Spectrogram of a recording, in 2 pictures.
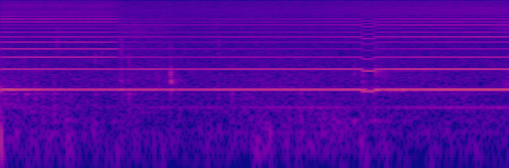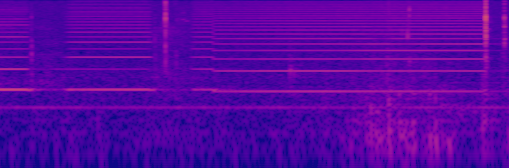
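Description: Synthesizer holding one steady electronic tone with a ladder of overtones. Its timbre shifts slightly a few times, and there is a brief click about two thirds of the way through.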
